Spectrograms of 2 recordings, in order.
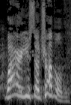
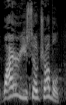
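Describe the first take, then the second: First: Line broken by laughter; can't hold back a giggle; laughing. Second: Said in the usual way. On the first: Retold or imitated. Preacher quoting Jesus, laughing through it. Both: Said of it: "don't make me laugh".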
